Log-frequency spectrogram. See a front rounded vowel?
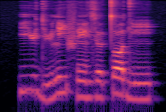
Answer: yes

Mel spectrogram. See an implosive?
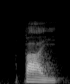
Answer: no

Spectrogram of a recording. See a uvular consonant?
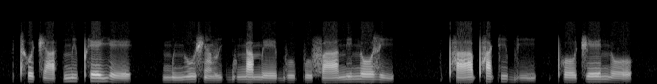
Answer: no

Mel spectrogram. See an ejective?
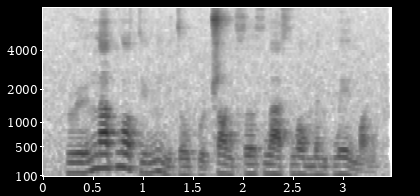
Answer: no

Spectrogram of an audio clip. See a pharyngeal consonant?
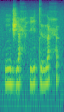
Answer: yes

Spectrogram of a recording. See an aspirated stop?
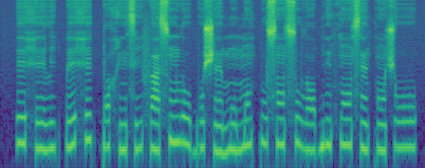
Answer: no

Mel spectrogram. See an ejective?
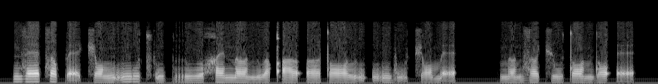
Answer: yes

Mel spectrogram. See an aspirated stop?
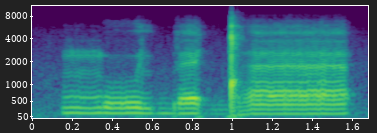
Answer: no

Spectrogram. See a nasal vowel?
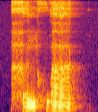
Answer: no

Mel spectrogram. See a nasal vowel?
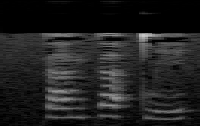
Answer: no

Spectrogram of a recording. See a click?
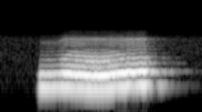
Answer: no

